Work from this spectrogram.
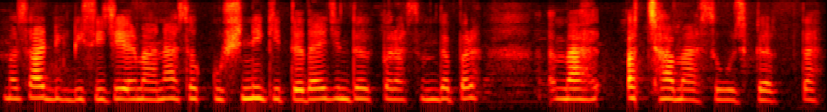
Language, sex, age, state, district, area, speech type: Dogri, female, 30-45, Jammu and Kashmir, Reasi, rural, spontaneous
